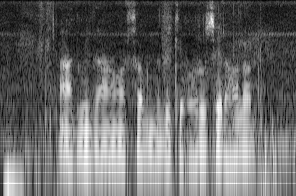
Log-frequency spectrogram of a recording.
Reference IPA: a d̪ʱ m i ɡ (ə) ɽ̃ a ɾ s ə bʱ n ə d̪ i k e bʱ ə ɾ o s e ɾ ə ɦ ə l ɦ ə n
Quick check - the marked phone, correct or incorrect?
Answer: incorrect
